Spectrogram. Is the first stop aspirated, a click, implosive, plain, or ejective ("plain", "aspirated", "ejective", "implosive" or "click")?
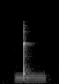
click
